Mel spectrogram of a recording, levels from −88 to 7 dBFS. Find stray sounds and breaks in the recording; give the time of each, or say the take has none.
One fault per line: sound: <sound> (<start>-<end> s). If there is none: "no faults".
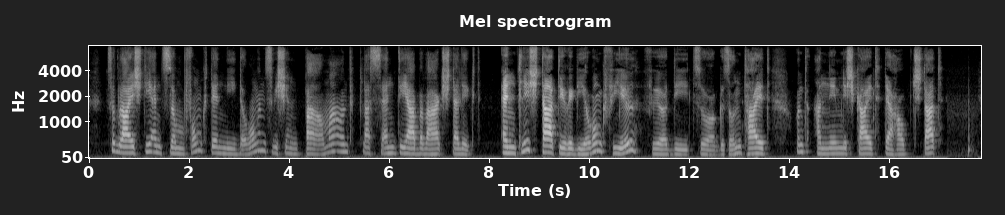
sound: laugh (17.6-17.7 s)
